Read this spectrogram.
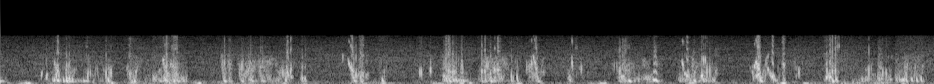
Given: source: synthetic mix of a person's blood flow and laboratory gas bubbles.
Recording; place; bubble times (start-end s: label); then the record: Doppler ultrasound of blood flow; subclavian vein
0.00-0.09 s: bubbles
0.37-1.15 s: bubbles
1.26-1.89 s: bubbles
2.18-2.95 s: bubbles
2.99-3.09 s: bubbles
3.40-3.69 s: bubbles
3.78-3.88 s: bubbles
4.17-4.25 s: bubbles
4.28-4.34 s: bubbles
4.39-4.71 s: bubbles
4.77-5.46 s: bubbles
5.66-5.85 s: bubbles
6.12-6.66 s: bubbles
6.76-7.19 s: bubbles
7.49-7.88 s: bubbles
7.93-8.03 s: bubbles
8.23-8.43 s: bubbles
8.59-9.27 s: bubbles
From the record:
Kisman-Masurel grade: 343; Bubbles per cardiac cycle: rolling drumbeat, 9 or more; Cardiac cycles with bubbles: 100%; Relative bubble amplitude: loud (0.450 to 0.775); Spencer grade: 3 (all of the cardiac periods contain showers or single bubble signals, but not dominating or overriding the cardiac motion signals); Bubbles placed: anywhere in the cardiac cycle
